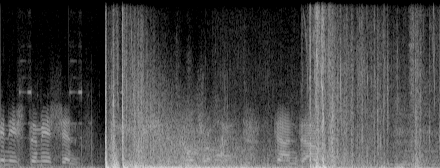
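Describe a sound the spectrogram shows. Rapid gunshots crack and echo.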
